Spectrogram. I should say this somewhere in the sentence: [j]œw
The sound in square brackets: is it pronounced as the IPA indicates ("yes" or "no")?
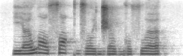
yes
